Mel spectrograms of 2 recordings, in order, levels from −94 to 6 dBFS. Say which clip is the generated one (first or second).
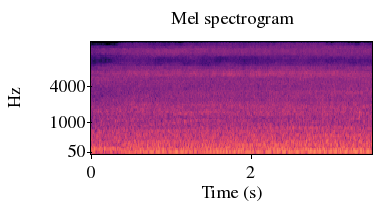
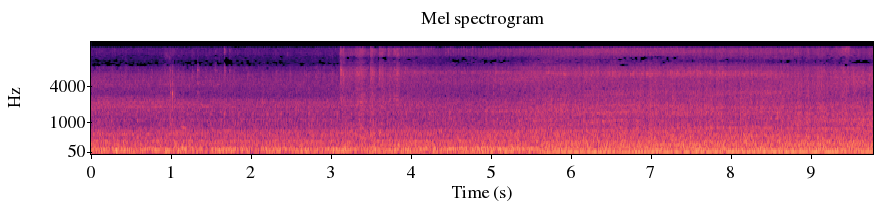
first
